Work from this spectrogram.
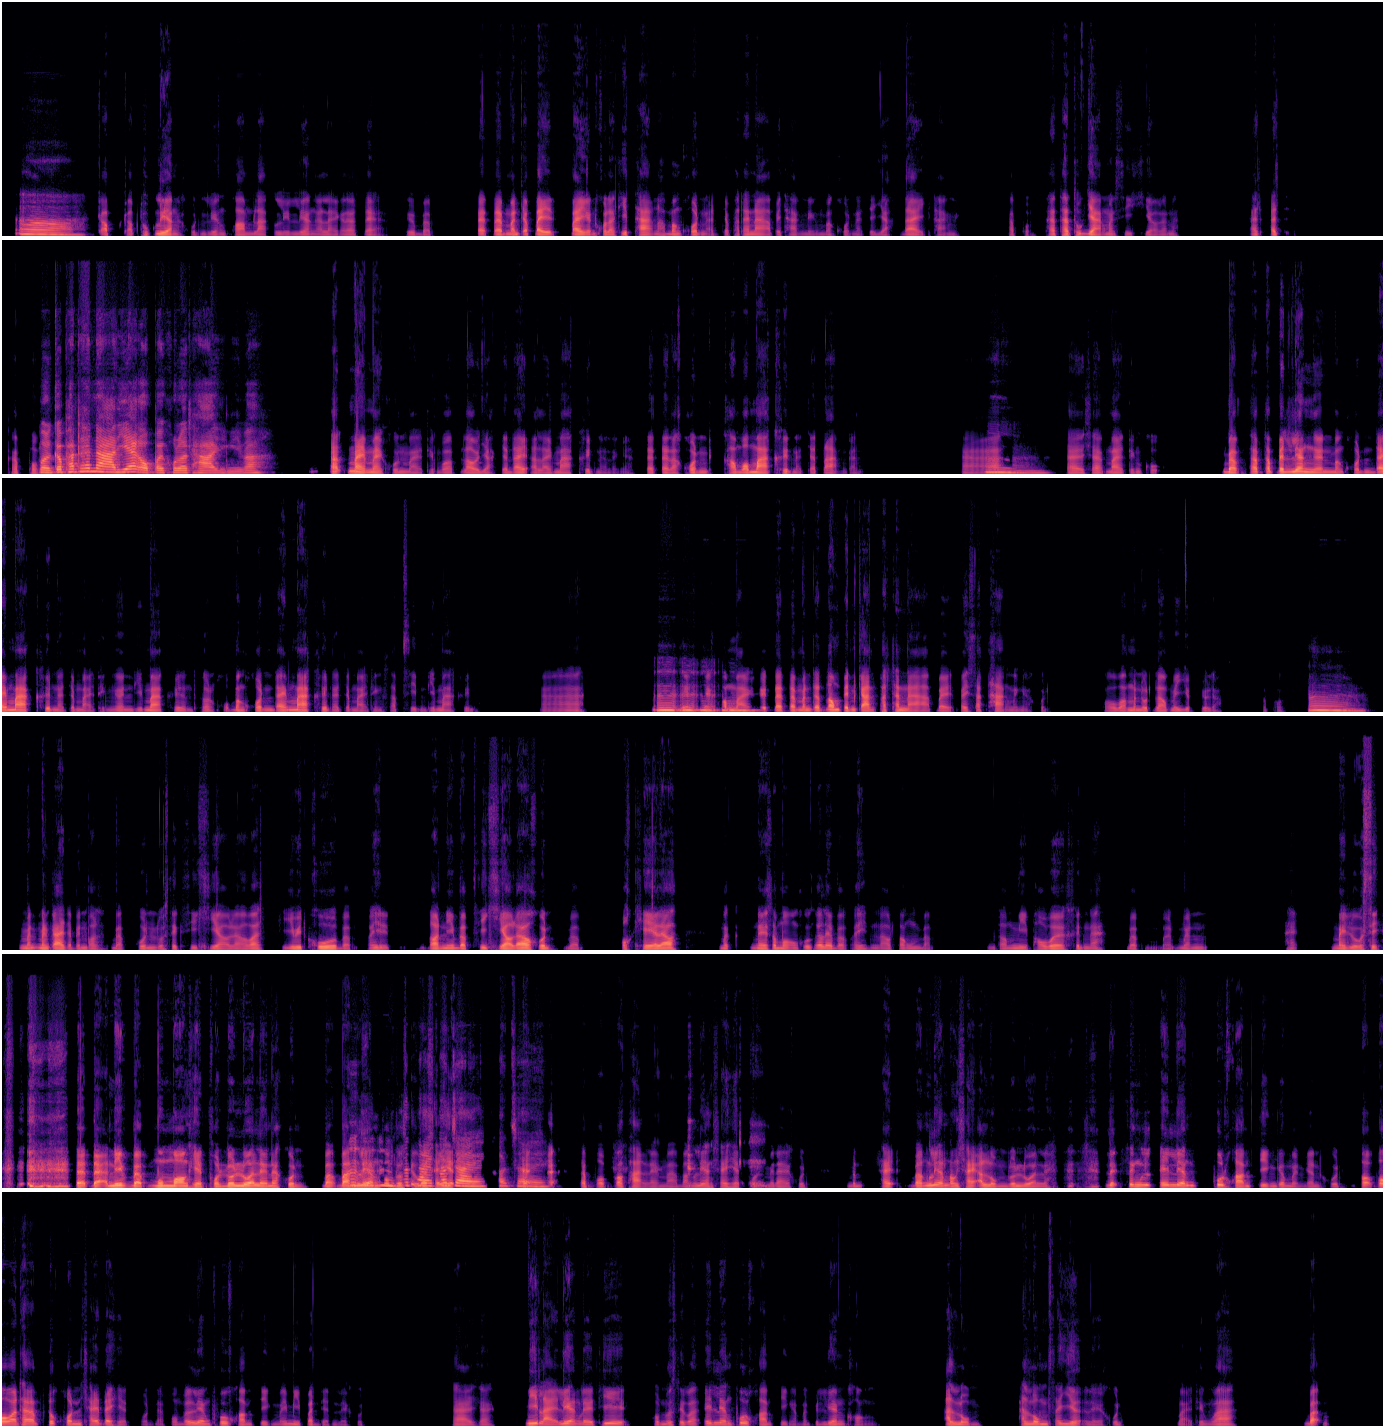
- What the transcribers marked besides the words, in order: in English: "ซีเคียว"; in English: "ซีเคียว"; in English: "ซีเคียว"; chuckle; tapping; throat clearing; chuckle
- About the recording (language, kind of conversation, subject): Thai, unstructured, คุณคิดว่าการพูดความจริงแม้จะทำร้ายคนอื่นสำคัญไหม?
